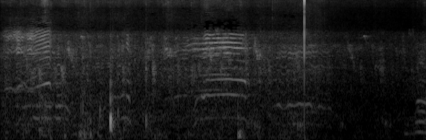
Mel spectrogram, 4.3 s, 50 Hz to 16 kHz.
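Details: Black goats on a free-range, antibiotic-free farm on the slopes of Mucheoksan, Sangdong-myeon, Gimhae, South Gyeongsang, Korea, on a sunny Tuesday morning, 28 May 2019, during morning feeding of cut strawberry plants; a few faint harmonic bleats over background rustling and clicks.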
